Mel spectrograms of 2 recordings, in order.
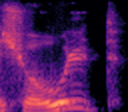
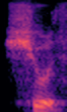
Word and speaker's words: should: No se dice should, ¿listo? Nada de pronunciar la L, simplemente should.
